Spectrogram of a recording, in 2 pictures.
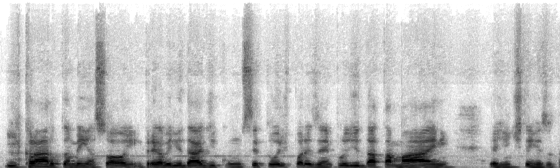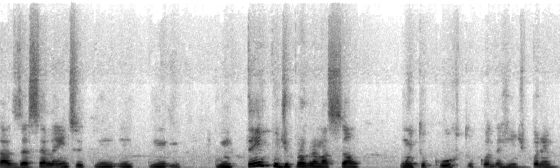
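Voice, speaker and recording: This is a mellow, mid-range male voice from a Brazilian programming teacher running a class online. He works through the code step by step and keeps checking on his students. While typing he tends to repeat words and start them over.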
